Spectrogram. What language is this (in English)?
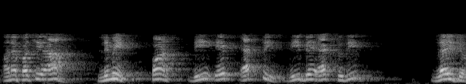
Gujarati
